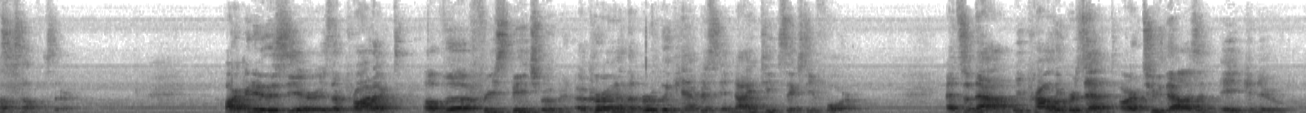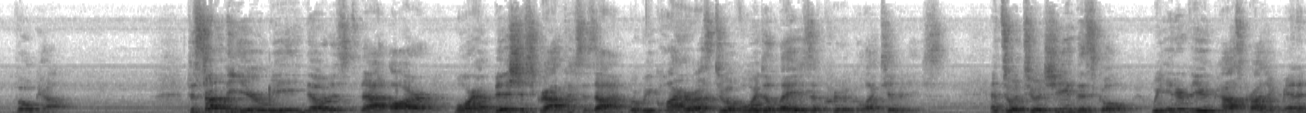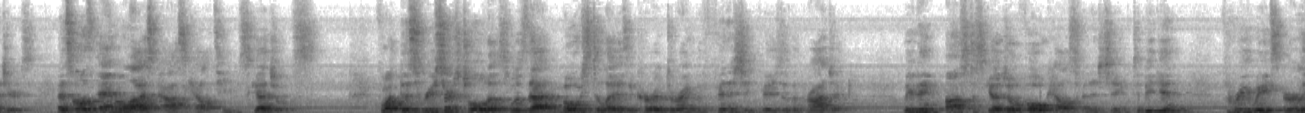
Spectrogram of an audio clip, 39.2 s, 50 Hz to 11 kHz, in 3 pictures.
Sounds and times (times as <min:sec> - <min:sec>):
Speech: 0:00.0 - 0:00.8, 0:02.2 - 0:08.7, 0:09.4 - 0:13.8, 0:14.9 - 0:29.3, 0:29.9 - 0:39.1.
